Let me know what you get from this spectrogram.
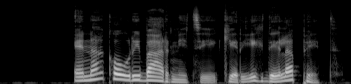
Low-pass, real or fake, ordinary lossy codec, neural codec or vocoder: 19.8 kHz; real; none; none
